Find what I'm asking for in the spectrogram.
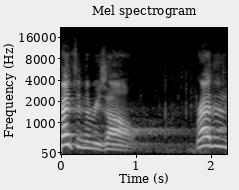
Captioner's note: applause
